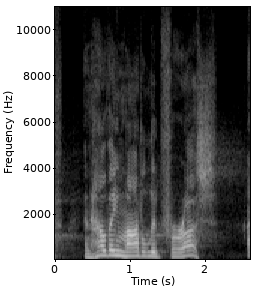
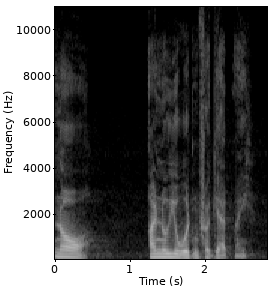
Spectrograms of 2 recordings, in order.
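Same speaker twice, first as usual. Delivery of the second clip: put-on low-pitched Pennsylvania Dutch accent; 5 semitones lower, 4 dB quieter than usual. Quoting a man the speaker visited, in a Pennsylvania Dutch accent. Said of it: "in that Pennsylvania Dutch accent".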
